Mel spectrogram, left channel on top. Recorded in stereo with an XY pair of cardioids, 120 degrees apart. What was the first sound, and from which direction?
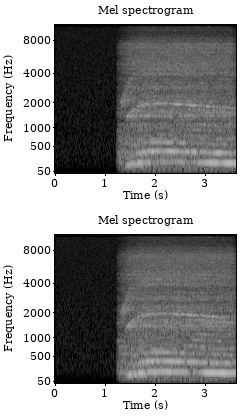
A blender, 20° left.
